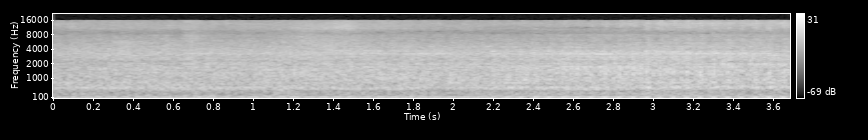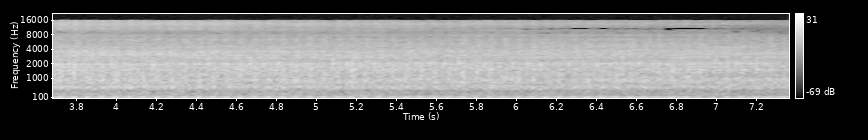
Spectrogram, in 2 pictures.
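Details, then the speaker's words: Scooter at 6,000 km before oil change, engine cold and not yet used that day: steady even low idle thump, no knocks or rattles from the engine, only some noise from the side; normal cold idle. "Okay, normal naman yung ingay niya. Wala akong naririnig na ingay na nanggagaling sa makina."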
